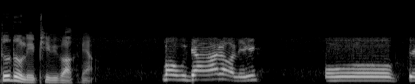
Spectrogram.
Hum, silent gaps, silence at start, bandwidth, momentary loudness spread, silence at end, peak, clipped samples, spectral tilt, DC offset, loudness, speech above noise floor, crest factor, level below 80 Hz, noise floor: none; none; 0 s; 10.5 kHz; 12 LU; 0 s; -10 dBFS; under 0.1%; -7.5 dB/octave; under 0.1%; -26 LUFS; 40 dB; 18 dB; -68 dBFS; -64 dBFS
